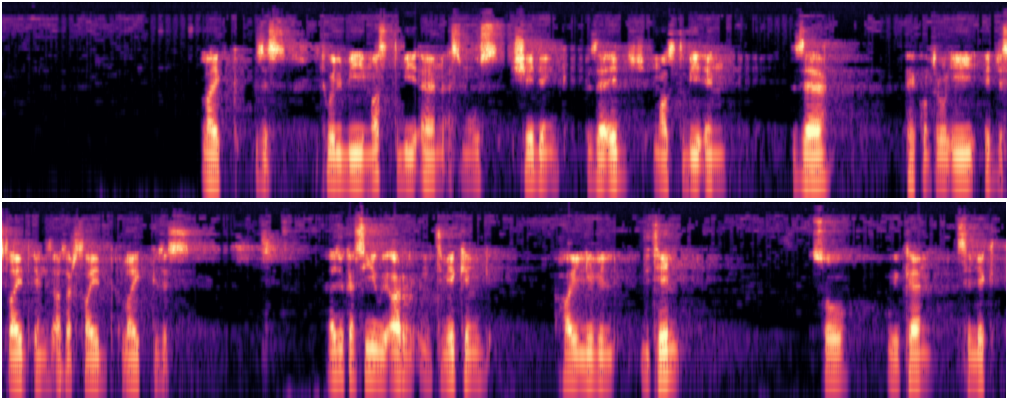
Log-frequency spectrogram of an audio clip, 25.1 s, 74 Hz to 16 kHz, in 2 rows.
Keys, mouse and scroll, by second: 0.2 Tab, 0.6 Tab, 1.2 ctrl+r, 3.2 Tab, 3.6 t, 5.0-6.9 drag, 5.4 t, 5.9 Tab, 6.5 a, 8.9 right click, 10.7 ctrl+e, 13.8 Tab, 14.6 KP_1, 15.6 z, 16.9-20.8 drag, 22.0-24.0 drag, 23.1 z, 24.0-25.1 middle drag.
